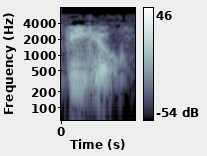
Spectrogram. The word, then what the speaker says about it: Vigil: It's a Spanish name. It looks like Vigil, but it's pronounced Vigil.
